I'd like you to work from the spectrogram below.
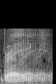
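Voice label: "break", male synthesized voice; vox; source engine; hl1; video games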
